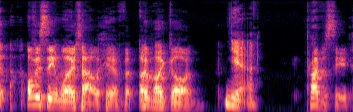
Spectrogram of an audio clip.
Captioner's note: laughing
